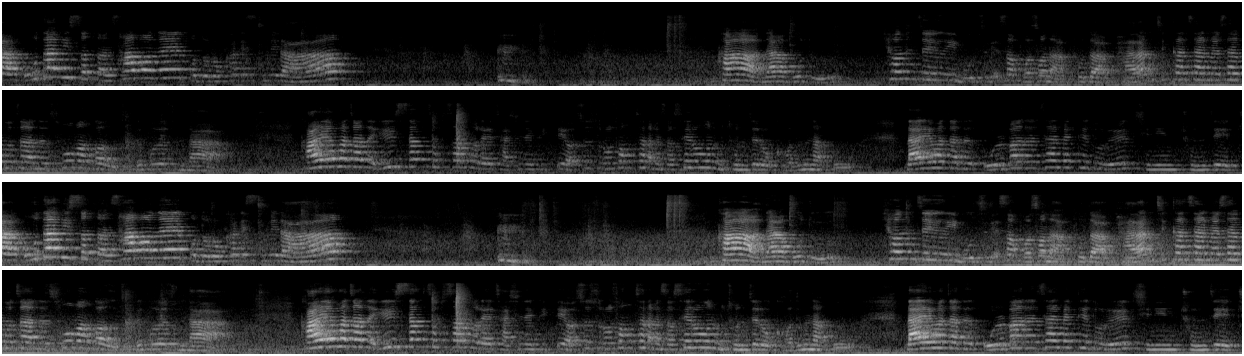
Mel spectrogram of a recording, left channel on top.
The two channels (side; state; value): left; quieter; 7.1 dB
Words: 오답이 있었던 4번을 보도록 하겠습니다. 가, 나 모두 현재의 모습에서 벗어나 보다 바람직한 삶을 살고자 하는 소망과 의지를 보여준다. 가의 화자는 일상 속 사물에 자신을 빗대어 스스로 성찰하면서 새로운 존재로 거듭나고, 나의 화자는 올바른 삶의 태도를 지닌 존재에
